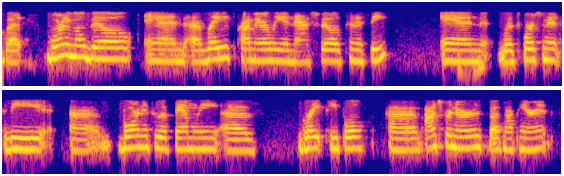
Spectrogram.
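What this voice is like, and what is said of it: Slight Southern US drawl. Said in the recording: “a little bit of a southern drawl”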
